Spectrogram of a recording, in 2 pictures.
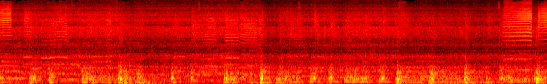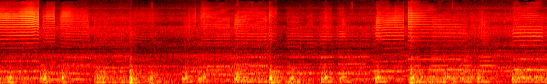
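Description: A brass band playing music.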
